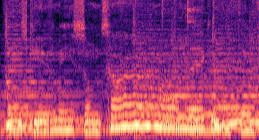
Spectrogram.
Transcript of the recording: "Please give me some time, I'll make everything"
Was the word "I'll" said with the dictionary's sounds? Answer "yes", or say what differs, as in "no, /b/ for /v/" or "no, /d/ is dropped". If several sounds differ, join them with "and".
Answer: no, /n/ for /l/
